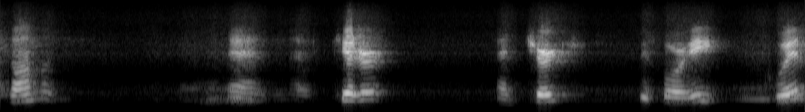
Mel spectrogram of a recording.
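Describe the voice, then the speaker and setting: With an American accent, this man delivers his words very slowly. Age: 70s. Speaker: retired fire chief. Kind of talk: oral history interview.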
